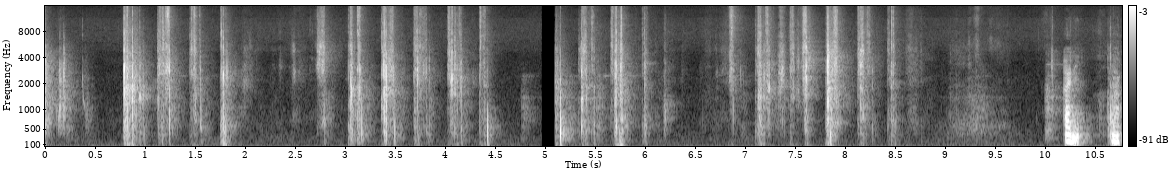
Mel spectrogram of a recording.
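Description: Tarot cards being shuffled in repeated quick riffling bursts, crisp and close, with short pauses between rounds and a voice speaking briefly toward the end.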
